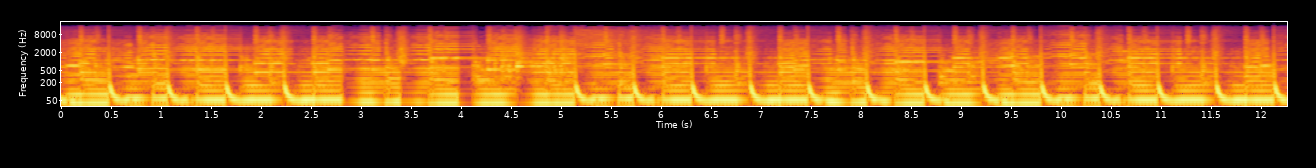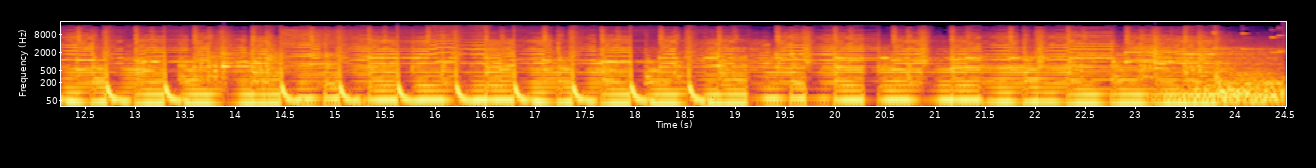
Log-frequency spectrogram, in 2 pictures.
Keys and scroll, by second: 0.1-1.3 typing, 3.2 BackSpace, 4.7 ctrl+a, 4.8 BackSpace, 5.9-7.2 typing.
